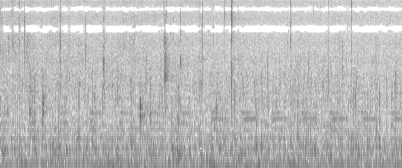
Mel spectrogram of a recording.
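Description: Besan-battered bread slices (bread pakora) deep-frying in hot oil: a steady sizzle with scattered small pops and crackles.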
